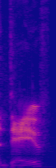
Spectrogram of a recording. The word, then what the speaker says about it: DSN: The large dongle named the Grav Ship DSN pronounced a Dave.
